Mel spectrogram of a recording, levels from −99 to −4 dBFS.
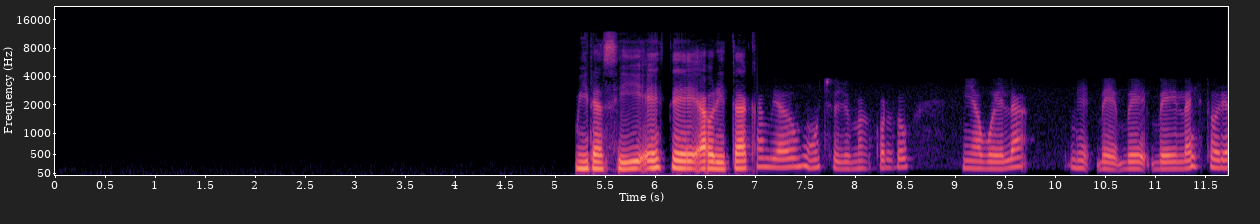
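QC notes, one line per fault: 7.01–11.74 s, input switched to a poorer device: after a 20 ms gap the sound turns dull and boxy, with nothing above 3.8 kHz, level down roughly 10 dB and a new hiss about 40 dB below the signal. That combination, rather than a filter alone, likely points to a device change.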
